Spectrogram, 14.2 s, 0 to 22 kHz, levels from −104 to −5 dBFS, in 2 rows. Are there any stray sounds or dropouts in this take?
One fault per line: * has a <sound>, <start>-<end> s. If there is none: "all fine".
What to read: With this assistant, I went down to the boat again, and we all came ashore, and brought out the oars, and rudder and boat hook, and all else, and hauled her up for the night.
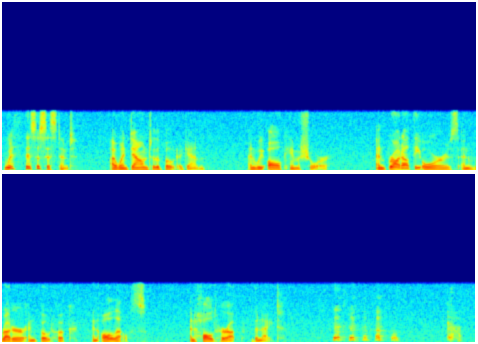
* has a laugh, 12.1-13.1 s
* has a cough, 13.8-14.1 s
